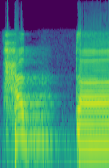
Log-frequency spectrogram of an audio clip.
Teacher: یہ تا کے اوپر کھڑا دوبارہ ایک الف کی مقدار لمبا کریں گے۔ تا کے بعد یا ہے، اس یا کو نہیں پڑھیں گے۔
